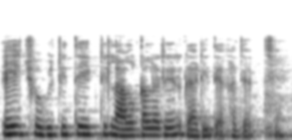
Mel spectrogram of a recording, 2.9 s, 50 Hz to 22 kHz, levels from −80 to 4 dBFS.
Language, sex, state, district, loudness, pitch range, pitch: Bengali, female, West Bengal, Cooch Behar, -15 LUFS, 185-220 Hz, 205 Hz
